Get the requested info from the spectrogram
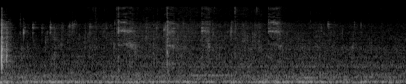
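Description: Minced garlic sizzling and crackling in hot cooking oil in a wok, as a metal spoon scrapes and taps it off a plate into the pan; a sharp clink of the spoon at the very start is the loudest sound.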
